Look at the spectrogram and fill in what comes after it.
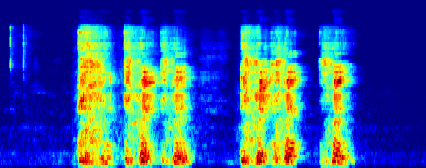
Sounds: Cough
